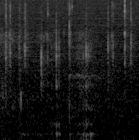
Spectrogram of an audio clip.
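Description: Near silence: room tone with a few faint, scattered clicks.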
